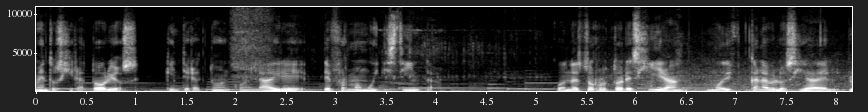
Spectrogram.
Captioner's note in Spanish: resoplido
